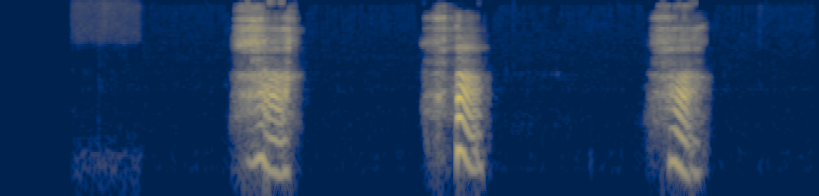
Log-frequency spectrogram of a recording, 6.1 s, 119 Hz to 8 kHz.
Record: exhalation_length: 6.1 s
exhalation_amplitude: 28864
exhalation_signal_mean_std_ratio: 0.25
survey_phase: alpha (2021-03-01 to 2021-08-12)
age: 18-44
gender: Female
wearing_mask: 'No'
symptom_cough_any: true
symptom_fatigue: true
symptom_fever_high_temperature: true
symptom_headache: true
symptom_change_to_sense_of_smell_or_taste: true
symptom_loss_of_taste: true
symptom_onset: 4 days
smoker_status: Never smoked
respiratory_condition_asthma: false
respiratory_condition_other: false
recruitment_source: Test and Trace
submission_delay: 2 days
covid_test_result: Positive
covid_test_method: RT-qPCR
covid_ct_value: 13.2
covid_ct_gene: ORF1ab gene
covid_ct_mean: 13.3
covid_viral_load: 43000000 copies/ml
covid_viral_load_category: High viral load (>1M copies/ml)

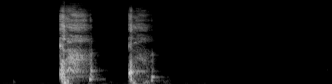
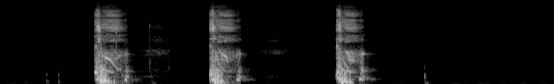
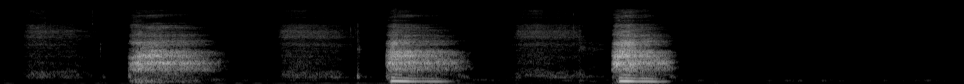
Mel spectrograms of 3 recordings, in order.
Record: cough_length: 3.3 s
cough_amplitude: 25748
cough_signal_mean_std_ratio: 0.27
three_cough_length: 5.5 s
three_cough_amplitude: 28174
three_cough_signal_mean_std_ratio: 0.29
exhalation_length: 9.6 s
exhalation_amplitude: 13980
exhalation_signal_mean_std_ratio: 0.37
survey_phase: beta (2021-08-13 to 2022-03-07)
age: 45-64
gender: Female
wearing_mask: 'No'
symptom_none: true
smoker_status: Never smoked
respiratory_condition_asthma: false
respiratory_condition_other: false
recruitment_source: REACT
submission_delay: 1 day
covid_test_result: Negative
covid_test_method: RT-qPCR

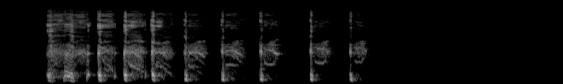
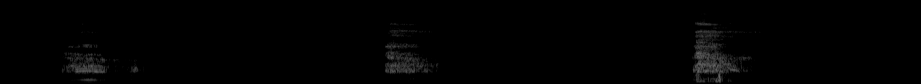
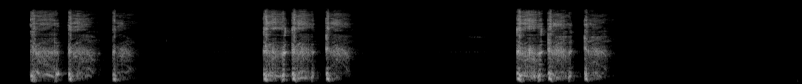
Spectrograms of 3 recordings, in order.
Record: cough_length: 5.6 s
cough_amplitude: 8875
cough_signal_mean_std_ratio: 0.4
exhalation_length: 9.2 s
exhalation_amplitude: 1154
exhalation_signal_mean_std_ratio: 0.36
three_cough_length: 8.0 s
three_cough_amplitude: 12104
three_cough_signal_mean_std_ratio: 0.39
survey_phase: alpha (2021-03-01 to 2021-08-12)
age: 65+
gender: Male
wearing_mask: 'No'
symptom_cough_any: true
symptom_fatigue: true
symptom_fever_high_temperature: true
symptom_loss_of_taste: true
symptom_onset: 5 days
smoker_status: Ex-smoker
respiratory_condition_asthma: false
respiratory_condition_other: false
recruitment_source: Test and Trace
submission_delay: 2 days
covid_test_result: Positive
covid_test_method: RT-qPCR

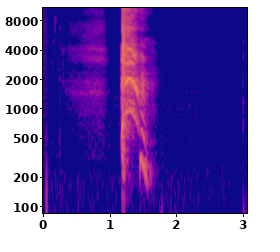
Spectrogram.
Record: cough_length: 3.1 s
cough_amplitude: 3835
cough_signal_mean_std_ratio: 0.29
survey_phase: beta (2021-08-13 to 2022-03-07)
age: 45-64
gender: Female
wearing_mask: 'No'
symptom_none: true
smoker_status: Ex-smoker
respiratory_condition_asthma: false
respiratory_condition_other: false
recruitment_source: REACT
submission_delay: 2 days
covid_test_result: Negative
covid_test_method: RT-qPCR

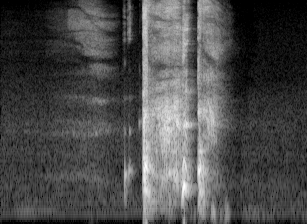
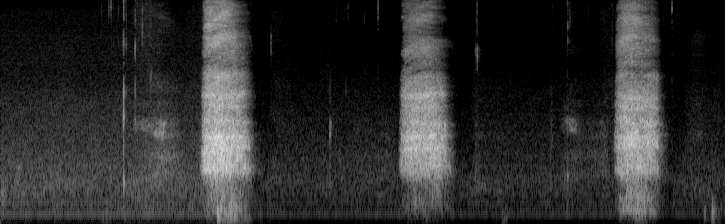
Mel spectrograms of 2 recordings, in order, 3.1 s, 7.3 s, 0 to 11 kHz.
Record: cough_length: 3.1 s
cough_amplitude: 32768
cough_signal_mean_std_ratio: 0.33
exhalation_length: 7.3 s
exhalation_amplitude: 21139
exhalation_signal_mean_std_ratio: 0.32
survey_phase: alpha (2021-03-01 to 2021-08-12)
age: 18-44
gender: Female
wearing_mask: 'No'
symptom_cough_any: true
symptom_change_to_sense_of_smell_or_taste: true
symptom_onset: 8 days
smoker_status: Current smoker (11 or more cigarettes per day)
respiratory_condition_asthma: false
respiratory_condition_other: false
recruitment_source: Test and Trace
submission_delay: 2 days
covid_test_result: Positive
covid_test_method: RT-qPCR
covid_ct_value: 23.2
covid_ct_gene: N gene
covid_ct_mean: 23.2
covid_viral_load: 24000 copies/ml
covid_viral_load_category: Low viral load (10K-1M copies/ml)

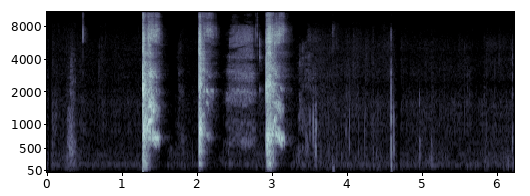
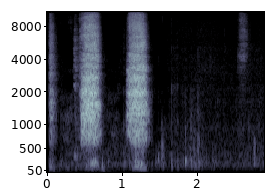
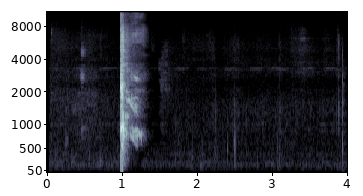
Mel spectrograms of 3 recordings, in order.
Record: three_cough_length: 6.2 s
three_cough_amplitude: 32767
three_cough_signal_mean_std_ratio: 0.23
exhalation_length: 2.9 s
exhalation_amplitude: 18969
exhalation_signal_mean_std_ratio: 0.36
cough_length: 4.0 s
cough_amplitude: 32768
cough_signal_mean_std_ratio: 0.14
survey_phase: beta (2021-08-13 to 2022-03-07)
age: 18-44
gender: Female
wearing_mask: 'No'
symptom_none: true
smoker_status: Never smoked
respiratory_condition_asthma: false
respiratory_condition_other: false
recruitment_source: REACT
submission_delay: 1 day
covid_test_result: Negative
covid_test_method: RT-qPCR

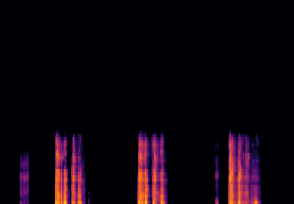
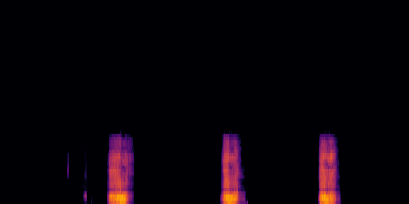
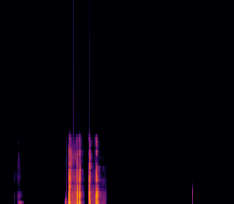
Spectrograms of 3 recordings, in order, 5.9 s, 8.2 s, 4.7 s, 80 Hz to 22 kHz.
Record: three_cough_length: 5.9 s
three_cough_amplitude: 29190
three_cough_signal_mean_std_ratio: 0.3
exhalation_length: 8.2 s
exhalation_amplitude: 29143
exhalation_signal_mean_std_ratio: 0.26
cough_length: 4.7 s
cough_amplitude: 32767
cough_signal_mean_std_ratio: 0.17
survey_phase: alpha (2021-03-01 to 2021-08-12)
age: 65+
gender: Male
wearing_mask: 'No'
symptom_cough_any: true
symptom_onset: 12 days
smoker_status: Ex-smoker
respiratory_condition_asthma: true
respiratory_condition_other: true
recruitment_source: REACT
submission_delay: 2 days
covid_test_result: Negative
covid_test_method: RT-qPCR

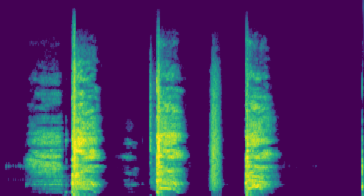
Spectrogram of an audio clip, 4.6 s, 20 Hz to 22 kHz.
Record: three_cough_length: 4.6 s
three_cough_amplitude: 32768
three_cough_signal_mean_std_ratio: 0.41
survey_phase: beta (2021-08-13 to 2022-03-07)
age: 45-64
gender: Male
wearing_mask: 'No'
symptom_none: true
smoker_status: Never smoked
respiratory_condition_asthma: false
respiratory_condition_other: false
recruitment_source: REACT
submission_delay: 2 days
covid_test_result: Negative
covid_test_method: RT-qPCR
influenza_a_test_result: Negative
influenza_b_test_result: Negative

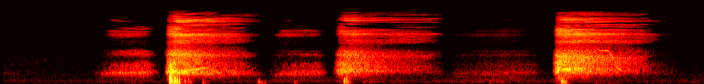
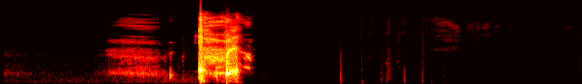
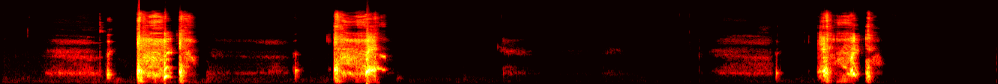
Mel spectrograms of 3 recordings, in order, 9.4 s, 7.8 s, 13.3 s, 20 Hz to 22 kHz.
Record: exhalation_length: 9.4 s
exhalation_amplitude: 25695
exhalation_signal_mean_std_ratio: 0.35
cough_length: 7.8 s
cough_amplitude: 32768
cough_signal_mean_std_ratio: 0.18
three_cough_length: 13.3 s
three_cough_amplitude: 32768
three_cough_signal_mean_std_ratio: 0.23
survey_phase: beta (2021-08-13 to 2022-03-07)
age: 18-44
gender: Female
wearing_mask: 'No'
symptom_cough_any: true
symptom_runny_or_blocked_nose: true
symptom_abdominal_pain: true
symptom_diarrhoea: true
symptom_fatigue: true
symptom_headache: true
symptom_onset: 4 days
smoker_status: Never smoked
respiratory_condition_asthma: false
respiratory_condition_other: false
recruitment_source: Test and Trace
submission_delay: 2 days
covid_test_result: Positive
covid_test_method: LAMP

